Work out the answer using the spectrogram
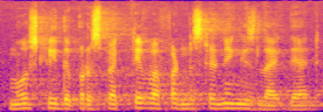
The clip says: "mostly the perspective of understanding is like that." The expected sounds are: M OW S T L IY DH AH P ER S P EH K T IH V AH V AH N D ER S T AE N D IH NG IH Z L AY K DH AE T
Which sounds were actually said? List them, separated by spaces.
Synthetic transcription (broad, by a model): M OW S T L IY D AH P ER S P EH K T IH V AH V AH N D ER S T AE N D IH NG IH Z L AY K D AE T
